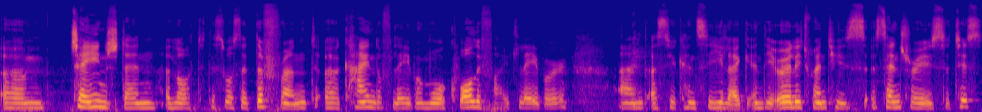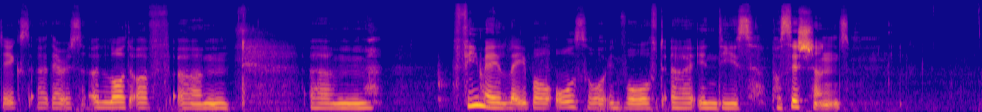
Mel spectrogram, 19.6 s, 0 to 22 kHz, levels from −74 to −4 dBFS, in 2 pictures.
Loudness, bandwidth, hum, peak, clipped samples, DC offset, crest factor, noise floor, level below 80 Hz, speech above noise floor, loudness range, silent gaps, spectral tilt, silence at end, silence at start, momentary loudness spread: -26 LUFS; 19 kHz; none; -6 dBFS; under 0.1%; under 0.1%; 20 dB; -57 dBFS; -66 dBFS; 31 dB; 4 LU; none; -4 dB/octave; 1.35 s; 0 s; 13 LU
